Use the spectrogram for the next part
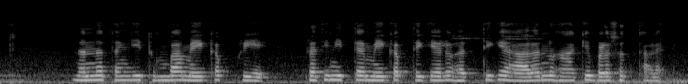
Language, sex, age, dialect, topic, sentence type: Kannada, male, 25-30, Central, agriculture, statement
